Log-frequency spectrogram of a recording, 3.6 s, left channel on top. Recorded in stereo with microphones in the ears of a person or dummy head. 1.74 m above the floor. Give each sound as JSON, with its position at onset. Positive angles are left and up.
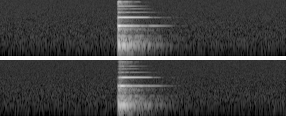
{"t": 1.5, "sound": "a guitar", "side_deg": 60, "distance_m": 1.9}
